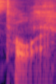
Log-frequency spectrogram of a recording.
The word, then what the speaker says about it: Tor: That's Thor. Okay. No, it's Tor.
